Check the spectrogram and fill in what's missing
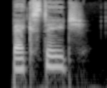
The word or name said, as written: backstage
